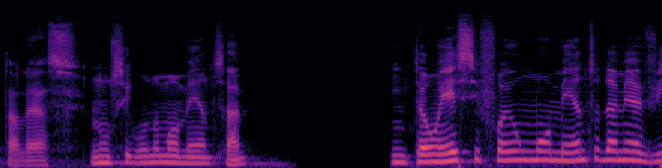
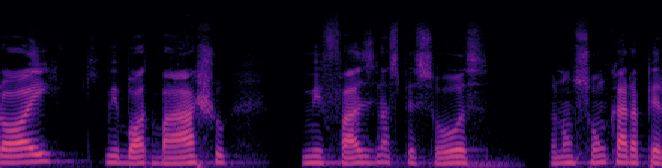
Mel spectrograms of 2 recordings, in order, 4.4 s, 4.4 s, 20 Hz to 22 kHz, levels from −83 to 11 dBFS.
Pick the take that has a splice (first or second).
second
